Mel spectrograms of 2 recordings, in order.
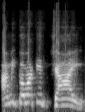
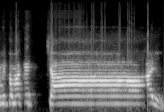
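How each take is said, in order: First: The vowel in the last word is short. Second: The vowel in the last word is stretched long.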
